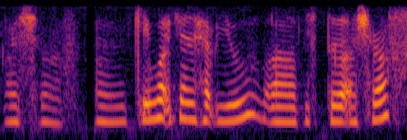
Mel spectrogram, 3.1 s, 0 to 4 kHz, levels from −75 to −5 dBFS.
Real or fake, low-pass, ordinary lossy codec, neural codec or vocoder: real; 3.6 kHz; none; none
